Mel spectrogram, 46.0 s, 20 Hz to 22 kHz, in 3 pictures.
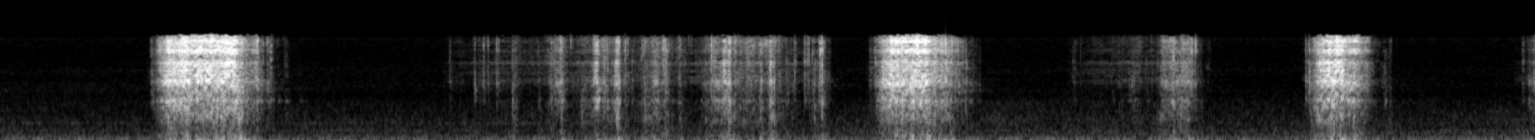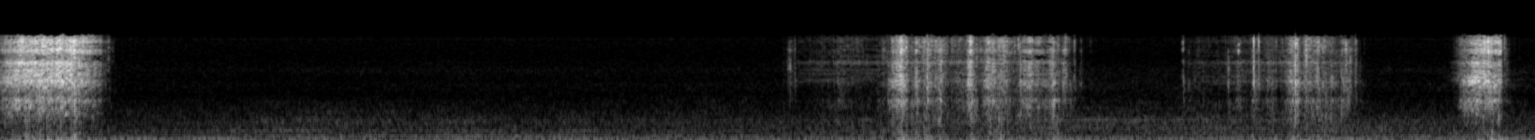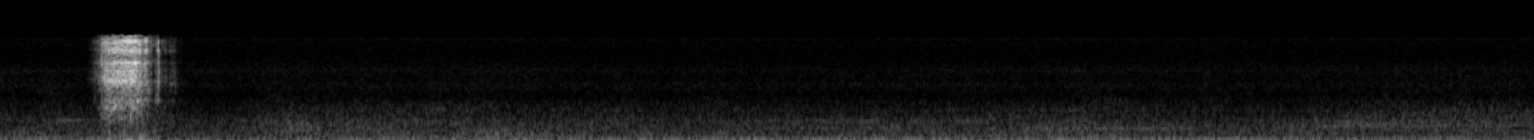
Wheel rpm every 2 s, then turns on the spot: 50, 50, 10, 10, 40, 10, 20, 20, 10, 0, 0, 0, 10, 0, 10, 10, 10, 0, 0, 0, 0, 0, 0.
6-8 24-26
